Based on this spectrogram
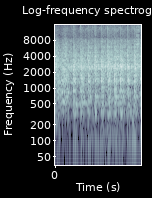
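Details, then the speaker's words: Dodge Charger no-start, shutoff (fuel pump) relay missing: brisk even cranking with no firing because no fuel is supplied. The pump is heard once the relay is refitted, and a transponder key is also needed. "it just cranks you notice my assistant will show you when I'm starting it there's no fire"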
